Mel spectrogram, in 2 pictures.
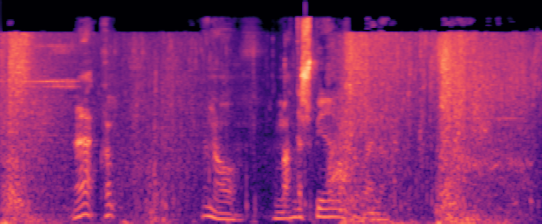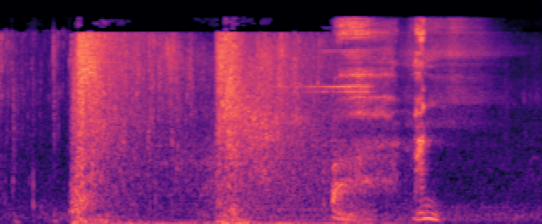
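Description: A large beast roars and growls.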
